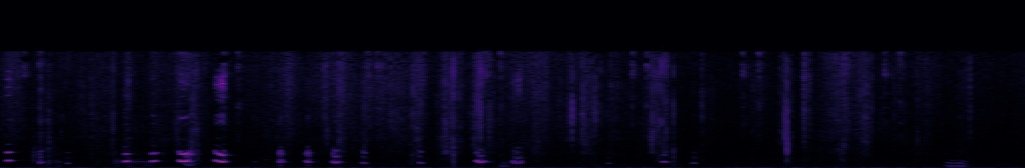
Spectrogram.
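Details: Three-week-old Miniature Dachshund puppies give short, high squeaky whimpers, several in quick succession early on, then scattered single squeaks with pauses, over a steady low hum indoors.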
